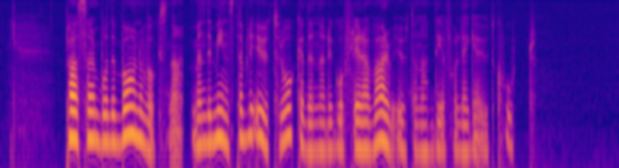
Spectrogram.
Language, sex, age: Swedish, female, 41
